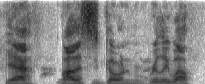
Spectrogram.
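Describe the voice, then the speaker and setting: High-voiced man rambling on a live stream. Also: fairly even intonation, normal speed, a bit bright. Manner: rambling, joking, lots of fillers and restarts. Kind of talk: casual chat during a live stream.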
